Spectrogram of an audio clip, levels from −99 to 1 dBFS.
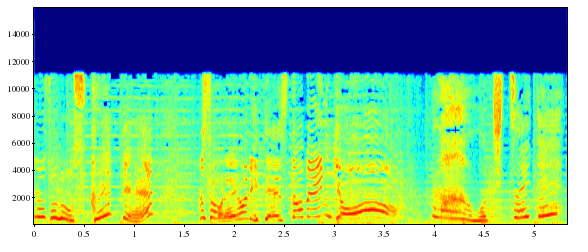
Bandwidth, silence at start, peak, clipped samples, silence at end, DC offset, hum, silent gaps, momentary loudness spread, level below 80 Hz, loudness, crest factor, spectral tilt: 12 kHz; 0 s; -4 dBFS; under 0.1%; 0 s; under 0.1%; none; none; 6 LU; -40 dBFS; -15 LUFS; 12 dB; -2 dB/octave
